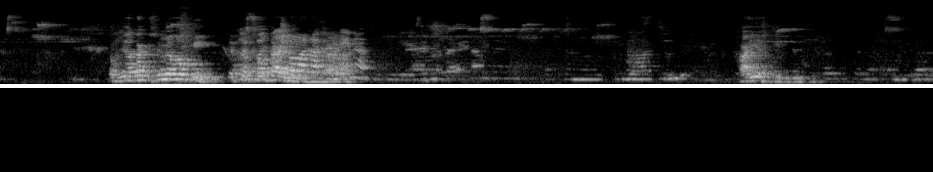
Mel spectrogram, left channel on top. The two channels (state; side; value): silent; right; 60 dB below the other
